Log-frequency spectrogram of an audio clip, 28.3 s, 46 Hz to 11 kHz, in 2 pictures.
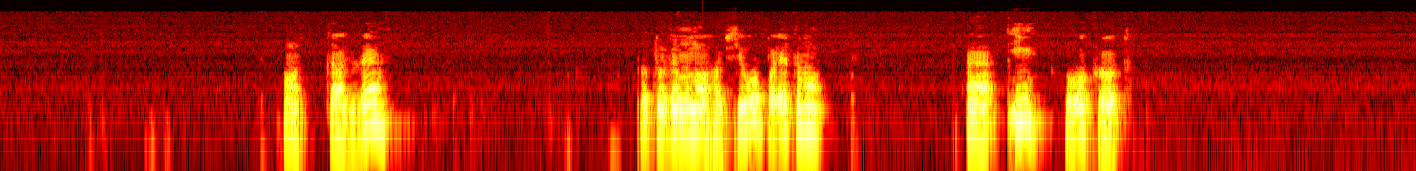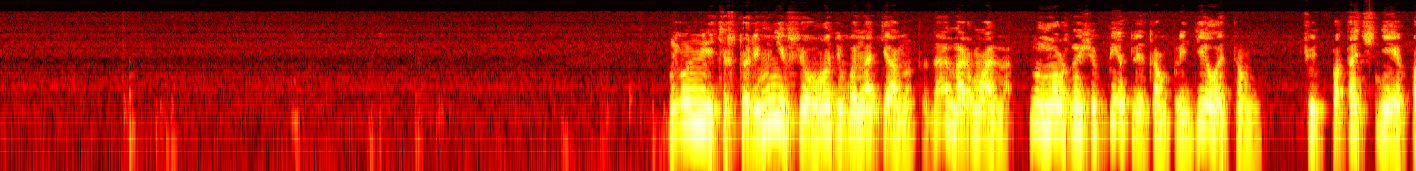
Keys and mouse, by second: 1.6 g, 3.1-4.1 middle drag, 4.9 middle click, 6.6 middle click, 7.2 g, 9.6 a, 10.1 i, 11.1 space, 11.6-15.6 middle drag, 15.6 space, 16.0-17.2 middle drag, 18.0 click, 18.4 space, 20.4 shift+middle drag.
